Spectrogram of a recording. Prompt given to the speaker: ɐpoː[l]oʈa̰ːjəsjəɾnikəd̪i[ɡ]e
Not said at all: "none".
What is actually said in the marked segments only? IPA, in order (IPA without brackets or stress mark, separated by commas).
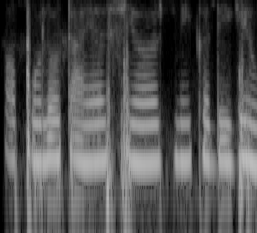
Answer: l, ɡ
